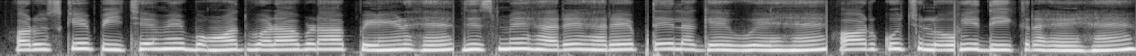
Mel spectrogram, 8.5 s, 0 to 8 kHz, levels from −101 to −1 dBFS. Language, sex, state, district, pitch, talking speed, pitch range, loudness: Hindi, female, Andhra Pradesh, Chittoor, 245 Hz, 150 wpm, 230-255 Hz, -15 LUFS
